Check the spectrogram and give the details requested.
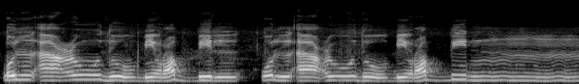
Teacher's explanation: قل أعوذ برب الناس, এখানে মধ্যে নাস মাদের হরফের পরের হরফে অক্ফ হওয়ার কারণে 3 আলিফ টান হবে, মাদ্দা আরজি।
